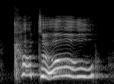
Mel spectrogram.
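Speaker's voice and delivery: high, loud demanding shout; child shouting. Acted. Petey shouts at Mum for a cuddle, high loud cry. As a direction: bellow it like a small boy. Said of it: "he shouted".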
